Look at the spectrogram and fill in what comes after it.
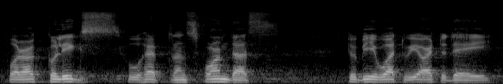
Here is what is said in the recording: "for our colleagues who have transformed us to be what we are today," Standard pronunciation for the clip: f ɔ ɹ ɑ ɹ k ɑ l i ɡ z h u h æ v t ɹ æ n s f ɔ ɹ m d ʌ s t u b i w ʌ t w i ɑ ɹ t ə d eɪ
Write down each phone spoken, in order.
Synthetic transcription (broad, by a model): f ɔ ɹ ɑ w k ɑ l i ɡ s h u h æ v t ɹ æ n s f ɔ ɹ m d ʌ s t u b i w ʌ t w i ɑ ɹ t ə d eɪ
